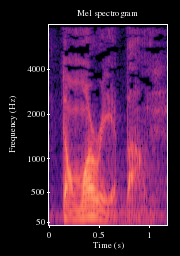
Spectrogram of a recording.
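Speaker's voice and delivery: low wiseguy brush-off; mafia tough guy. Retold or imitated. Mobster dismisses worry over rates, low wiseguy voice. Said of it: "like, The Sopranos".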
